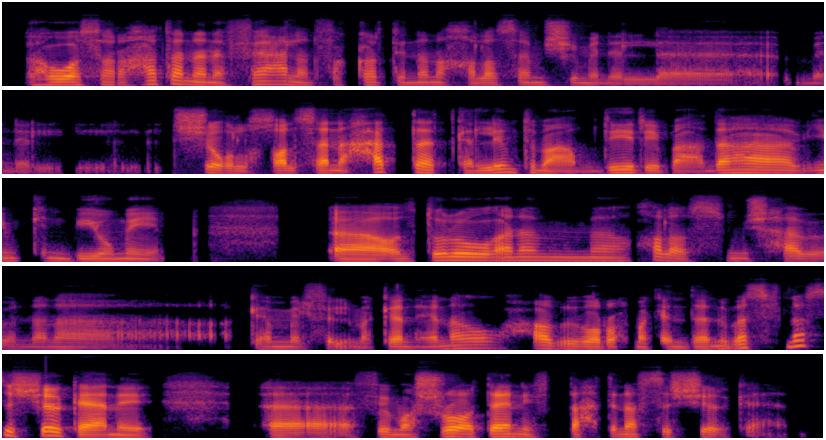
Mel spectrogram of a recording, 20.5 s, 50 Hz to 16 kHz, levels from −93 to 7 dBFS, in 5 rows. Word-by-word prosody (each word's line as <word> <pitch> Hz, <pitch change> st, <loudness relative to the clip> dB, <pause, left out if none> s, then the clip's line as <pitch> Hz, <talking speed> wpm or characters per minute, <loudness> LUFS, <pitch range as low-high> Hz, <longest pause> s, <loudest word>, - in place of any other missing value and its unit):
هو 120 Hz, 0 st, +4 dB
صراحةً، 120 Hz, +5 st, -4 dB
أنا 115 Hz, -8 st, +1 dB
فعلًا 135 Hz, +3 st, -3 dB
فكرت 115 Hz, +4 st, -9 dB
إن 105 Hz, 0 st, -8 dB
أنا 110 Hz, -1 st, -6 dB
خلاص 100 Hz, +1 st, -7 dB
أمشي 105 Hz, -1 st, -5 dB
من 95 Hz, -2 st, -10 dB
ال 85 Hz, -1 st, -11 dB, 0.7 s
من 90 Hz, -1 st, -16 dB
ال 85 Hz, -, -16 dB, 0.5 s
الشغل -, -, 0 dB
خالص. -, -, +1 dB
أنا -, -, +4 dB
حتى -, -, +4 dB
اتكلمت 130 Hz, +7 st, -2 dB
مع 90 Hz, 0 st, +1 dB
مديري 110 Hz, +5 st, -1 dB
بعدها 120 Hz, +6 st, +2 dB
يمكن 115 Hz, 0 st, -10 dB
بيومين، 105 Hz, -2 st, -4 dB, 0.8 s
آآ، 100 Hz, -1 st, +6 dB
قلت 100 Hz, +6 st, -2 dB
له: 140 Hz, -1 st, +4 dB
"أنا 140 Hz, +1 st, -1 dB
م 130 Hz, -2 st, -8 dB
خلاص -, -, -4 dB
مش 110 Hz, -1 st, -6 dB
حابب 105 Hz, -3 st, -3 dB
إن 95 Hz, +1 st, -14 dB
أنا 95 Hz, -2 st, -9 dB, 0.5 s
أكمل 105 Hz, -1 st, -9 dB
في -, -, -14 dB
المكان 105 Hz, -1 st, -3 dB
هنا، 100 Hz, +7 st, -4 dB
وحابب 140 Hz, -5 st, -2 dB
أروح 105 Hz, -, +2 dB
مكان 95 Hz, -, -4 dB
تاني." 100 Hz, +1 st, -3 dB
بس 155 Hz, -, -1 dB
في -, -, -12 dB
نفس 235 Hz, -3 st, -2 dB
الشركة 170 Hz, -6 st, +7 dB
يعني، 100 Hz, -1 st, +6 dB, 0.6 s
آآ 95 Hz, -1 st, +1 dB
في 115 Hz, -, -5 dB
مشروع 110 Hz, +5 st, +5 dB
تاني 120 Hz, -3 st, +6 dB, 0.2 s
تحت -, -, -1 dB
نفس -, -, -2 dB
الشركة -, -, -2 dB
يعني. -, -, -18 dB
105 Hz, 160 wpm, -27 LUFS, 95-125 Hz, 0.8 s, الشركة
